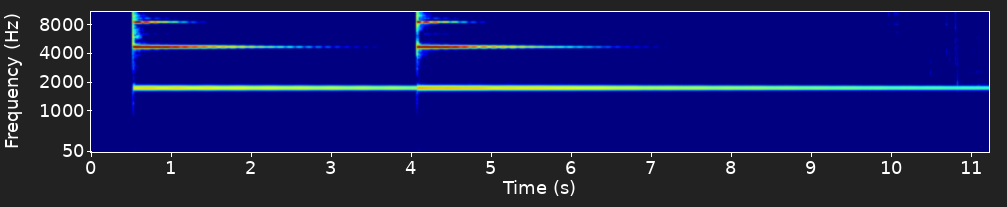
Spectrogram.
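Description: A meditation bell is struck twice, about three and a half seconds apart, to begin a chanting practice, each ring sustaining a clear, pure tone that slowly fades in the quiet.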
